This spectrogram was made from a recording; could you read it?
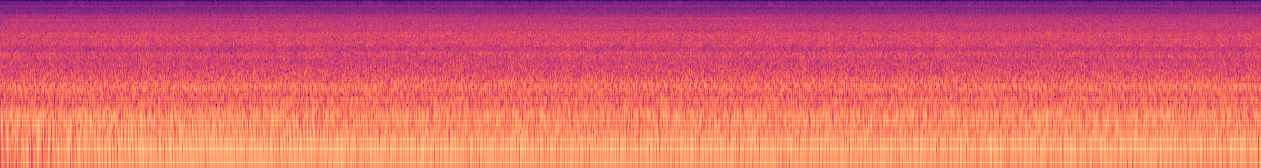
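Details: Truck at idle during the California air brakes cut-out test: steady diesel idle with an even, continuous chugging and no knocks or rattles while the air compressor fills the tanks, with the primary gauge slowly rising. Normal charging.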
